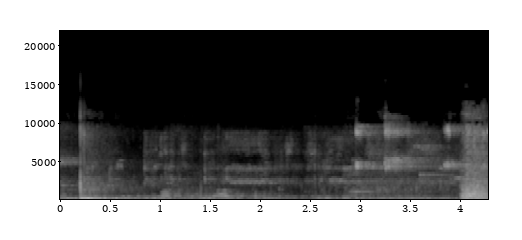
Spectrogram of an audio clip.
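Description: A basketball bounced once on a hardwood gym floor about a quarter second in, the last dribble of a free-throw routine.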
